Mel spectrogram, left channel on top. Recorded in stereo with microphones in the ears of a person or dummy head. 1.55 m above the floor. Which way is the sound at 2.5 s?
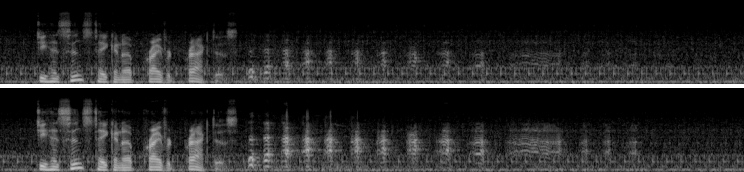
65° right (ahead or behind).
